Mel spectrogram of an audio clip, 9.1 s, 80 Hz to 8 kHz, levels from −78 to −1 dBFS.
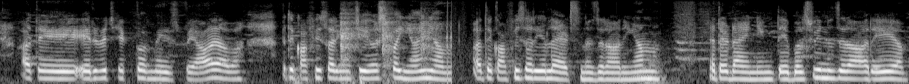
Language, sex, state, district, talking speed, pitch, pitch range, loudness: Punjabi, female, Punjab, Kapurthala, 205 wpm, 215 Hz, 205-225 Hz, -13 LUFS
